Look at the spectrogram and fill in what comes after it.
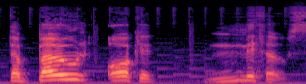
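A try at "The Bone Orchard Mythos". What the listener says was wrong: Orchard. Orchard. Not orchid. Orchard.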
